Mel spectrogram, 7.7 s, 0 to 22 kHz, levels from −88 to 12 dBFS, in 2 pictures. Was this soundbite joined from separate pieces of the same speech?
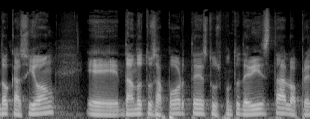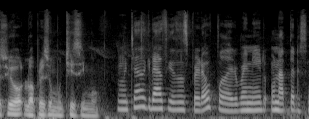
no; 0 cuts

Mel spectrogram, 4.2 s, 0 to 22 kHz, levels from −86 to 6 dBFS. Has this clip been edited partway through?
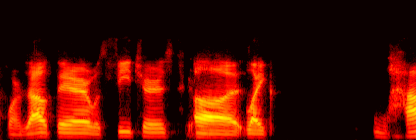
yes; 3 cuts; at 1.0 s, 1.8 s, 2.5 s

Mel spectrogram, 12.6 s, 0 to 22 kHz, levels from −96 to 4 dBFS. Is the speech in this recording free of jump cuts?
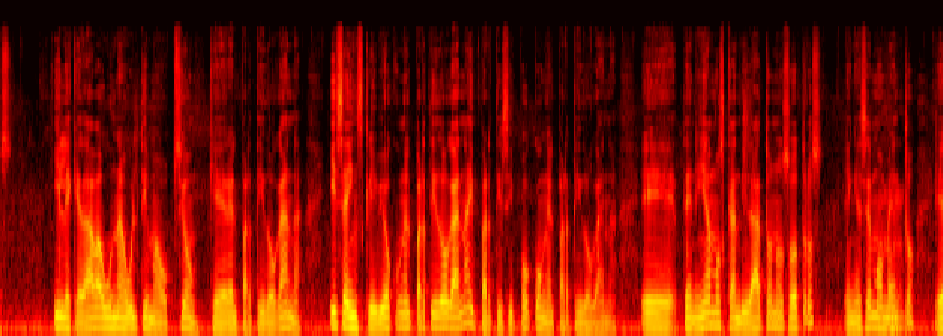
yes; 0 cuts

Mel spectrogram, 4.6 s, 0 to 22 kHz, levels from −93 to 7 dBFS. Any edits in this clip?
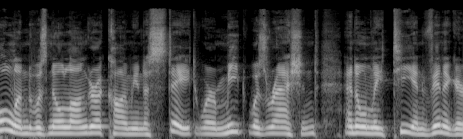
no; 0 cuts

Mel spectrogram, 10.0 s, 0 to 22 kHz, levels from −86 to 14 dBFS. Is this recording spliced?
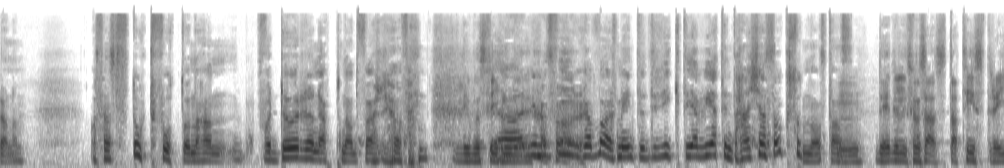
yes; 2 cuts; at 1.1 s, 8.0 s

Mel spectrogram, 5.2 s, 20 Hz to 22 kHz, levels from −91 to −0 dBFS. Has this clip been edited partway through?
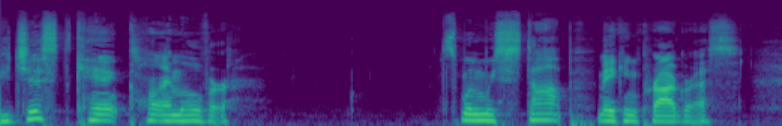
yes; 1 cut; at 3.9 s

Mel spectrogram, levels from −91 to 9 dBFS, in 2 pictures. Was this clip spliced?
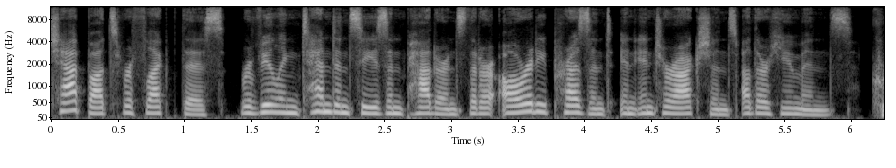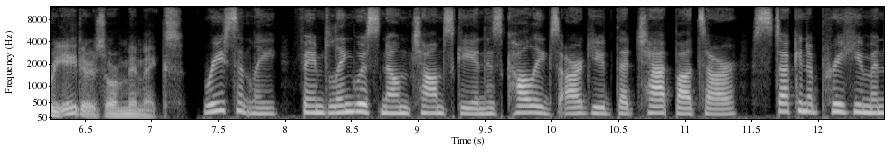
yes; 3 cuts; at 5.2 s, 6.1 s, 7.3 s

